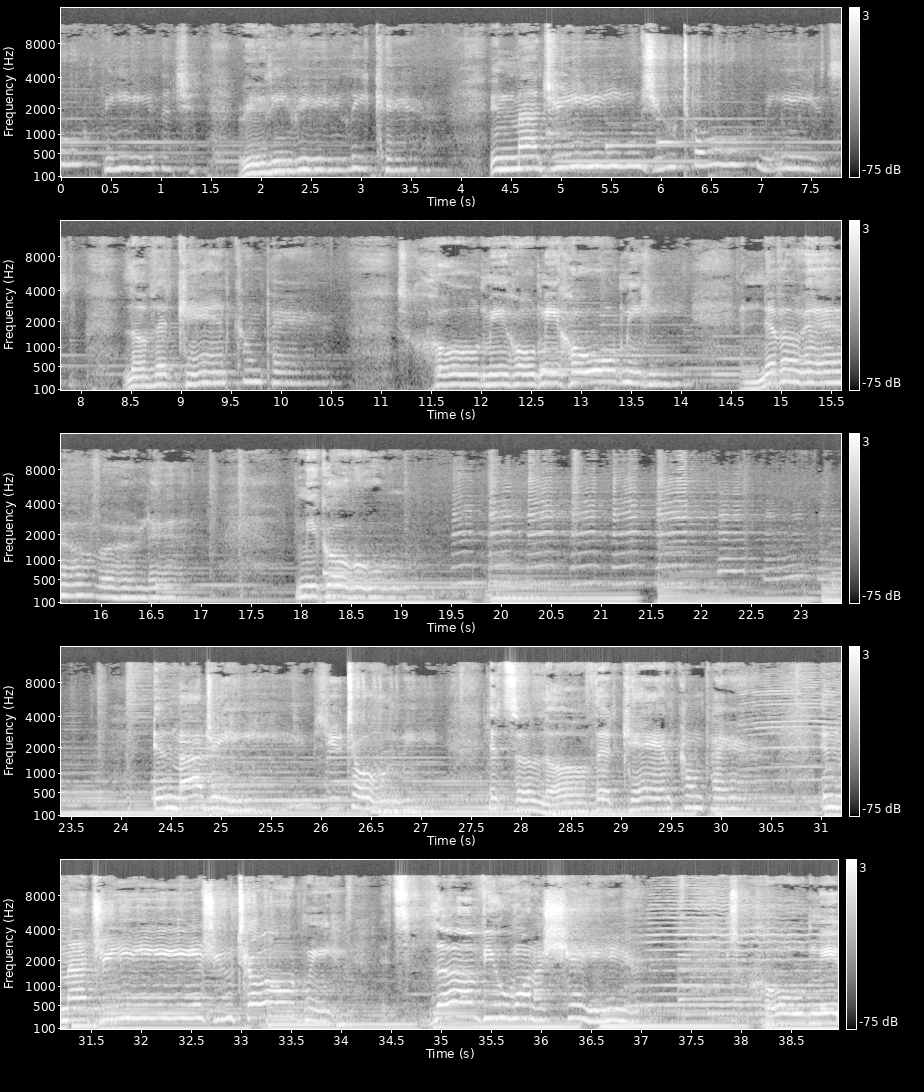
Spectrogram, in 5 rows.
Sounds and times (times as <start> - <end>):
Male singing: 0.0 - 10.5, 11.2 - 17.0, 18.0 - 20.6, 24.3 - 38.9
Music: 0.0 - 38.9.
